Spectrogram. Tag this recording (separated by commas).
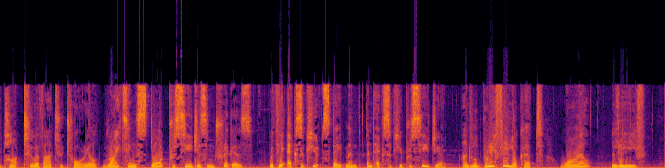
Speech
